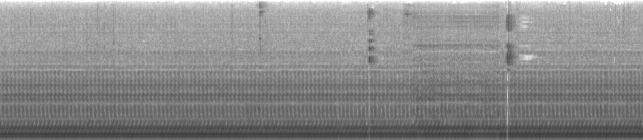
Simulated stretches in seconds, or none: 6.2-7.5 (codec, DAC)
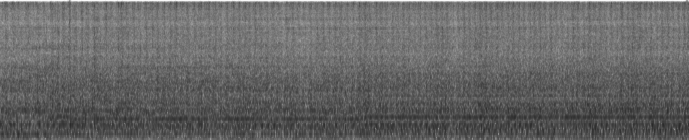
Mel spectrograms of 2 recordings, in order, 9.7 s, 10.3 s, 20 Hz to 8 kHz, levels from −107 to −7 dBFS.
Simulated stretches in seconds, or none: 0.5-1.8 (codec, SNAC)

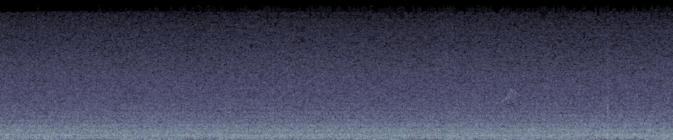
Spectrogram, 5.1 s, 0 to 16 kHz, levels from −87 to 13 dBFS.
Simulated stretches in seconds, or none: none

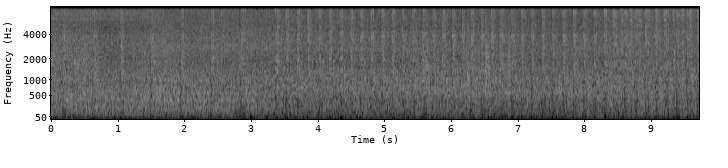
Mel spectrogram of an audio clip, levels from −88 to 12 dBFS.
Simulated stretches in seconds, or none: 0.0-0.9 (vocoder, WaveNeXt); 2.9-6.2

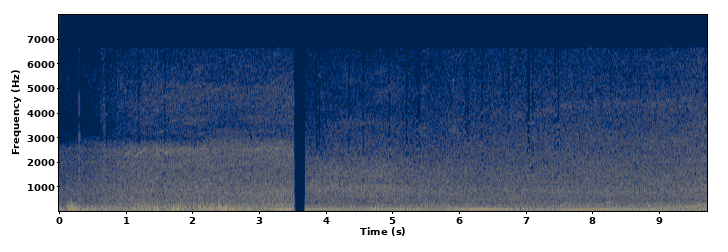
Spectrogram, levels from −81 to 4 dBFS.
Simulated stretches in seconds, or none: 4.1-4.9 (vocoder, Vocos); 8.6-9.1

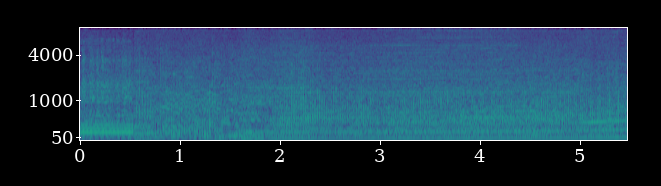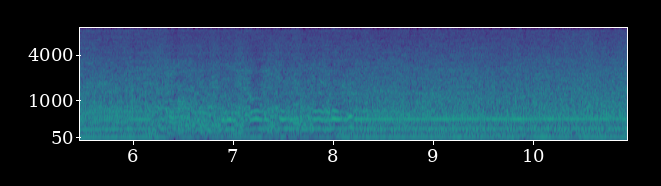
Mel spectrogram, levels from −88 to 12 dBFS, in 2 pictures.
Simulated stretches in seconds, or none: 0.7-1.9 (codec, SNAC); 6.2-8.2

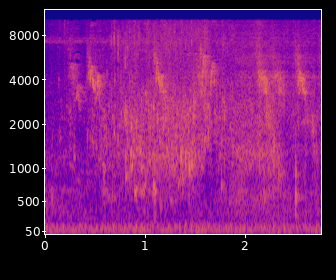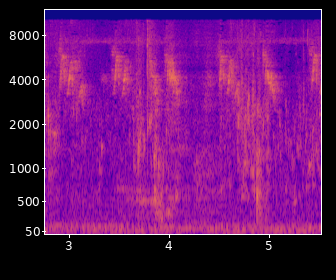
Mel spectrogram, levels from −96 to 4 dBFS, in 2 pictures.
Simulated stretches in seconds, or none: 1.9-2.9 (codec, SNAC); 4.0-4.5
